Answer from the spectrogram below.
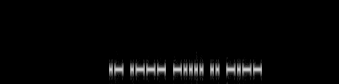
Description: Morse code, heard as a keyed tone, about 46 wpm, 700 Hz. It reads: AJ6IY
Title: USA Call Signs - 5 Characters - 3x Character Spacing - 45wpm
